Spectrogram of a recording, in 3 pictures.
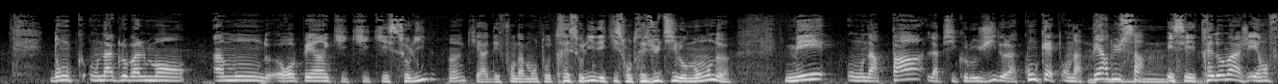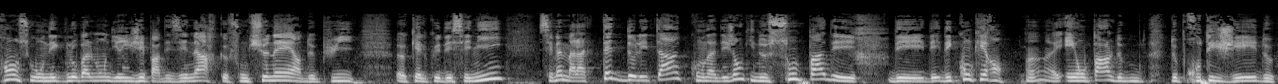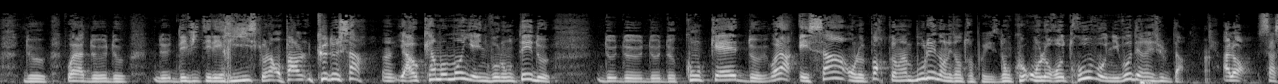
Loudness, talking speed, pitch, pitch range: -15 LUFS, 215 wpm, 165 Hz, 150-195 Hz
